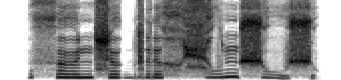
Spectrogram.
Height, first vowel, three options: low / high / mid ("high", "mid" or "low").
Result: high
